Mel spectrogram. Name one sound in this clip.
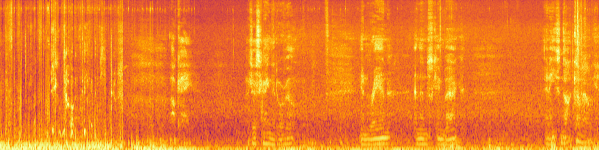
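A middle-aged man talks with animation close to the microphone.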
